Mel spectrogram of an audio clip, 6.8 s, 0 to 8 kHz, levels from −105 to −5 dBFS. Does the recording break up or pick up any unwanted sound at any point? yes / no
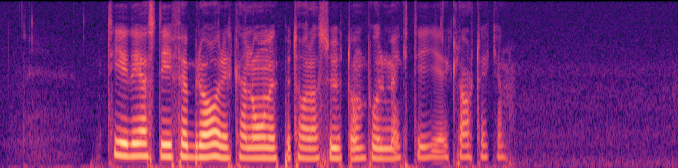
no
